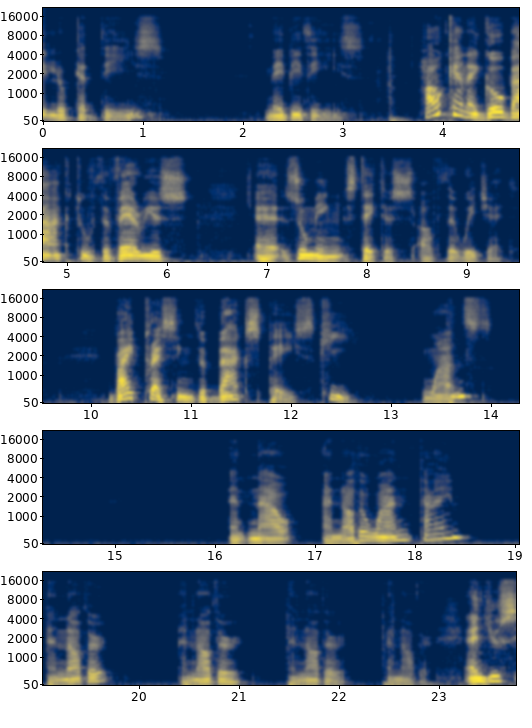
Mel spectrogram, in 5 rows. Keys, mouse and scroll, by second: 0.2 shift+right click, 0.6 shift+click, 2.1-3.3 shift+right drag.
